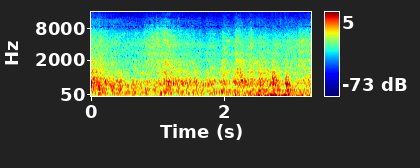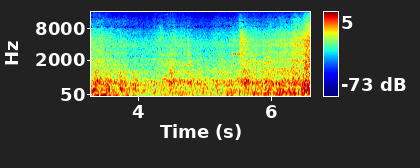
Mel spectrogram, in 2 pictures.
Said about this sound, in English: I still don't see the end of this train. It's incredible. It must be well over 100 cars. Hey, look at the railroad ties, the way they're flexing in the ground. Should we be nervous with that? Yeah, it's just a lot of weight.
